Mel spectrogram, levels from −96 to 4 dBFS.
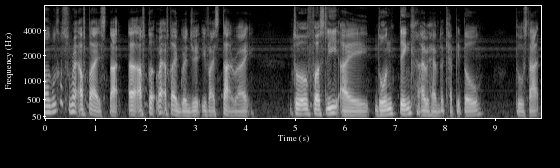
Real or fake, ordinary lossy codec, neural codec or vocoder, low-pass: real; none; none; none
